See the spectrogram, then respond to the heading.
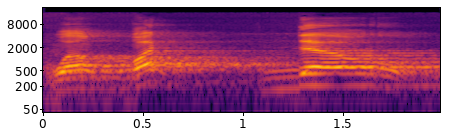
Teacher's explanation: huruf dal tasydid ditekan membacanya, sehingga muncul sifat syiddah di sini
